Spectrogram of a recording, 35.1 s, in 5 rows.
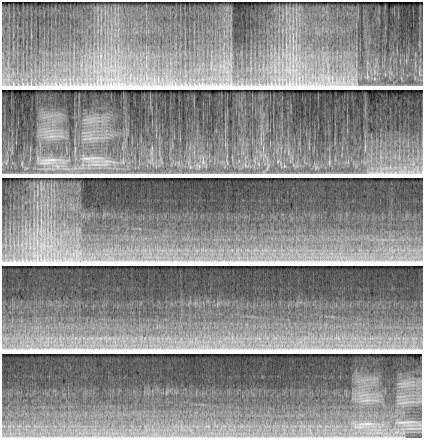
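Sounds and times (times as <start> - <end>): vehicle engine idling: 13.1 - 34.7.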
